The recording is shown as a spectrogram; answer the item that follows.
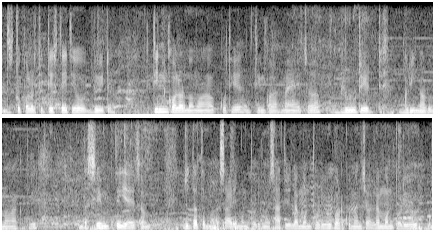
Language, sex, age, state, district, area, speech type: Nepali, male, 18-30, West Bengal, Kalimpong, rural, spontaneous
